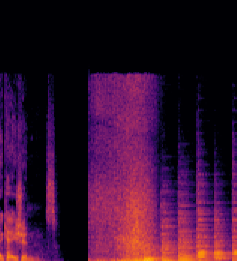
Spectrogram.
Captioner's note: flames sizzling; piano playing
